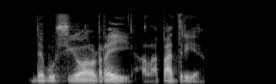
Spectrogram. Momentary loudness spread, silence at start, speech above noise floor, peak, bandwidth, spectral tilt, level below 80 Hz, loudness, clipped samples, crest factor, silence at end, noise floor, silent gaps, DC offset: 12 LU; 0.3 s; 54 dB; -4 dBFS; 11.5 kHz; -4 dB/octave; -52 dBFS; -21 LUFS; under 0.1%; 20 dB; 0.75 s; -75 dBFS; none; under 0.1%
